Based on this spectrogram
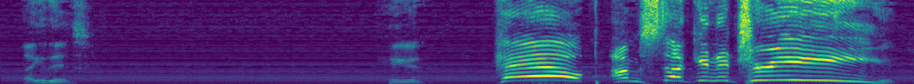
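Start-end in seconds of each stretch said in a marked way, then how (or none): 2.5-4.5 high, loud drawn-out mock holler; child's cry for help. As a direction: imitate a little boy yelling to be rescued. Acting out son's game.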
